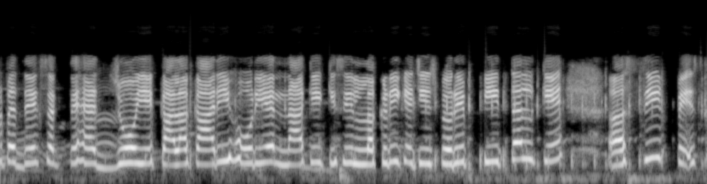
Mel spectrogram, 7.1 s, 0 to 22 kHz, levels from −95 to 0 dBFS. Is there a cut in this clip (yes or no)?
no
